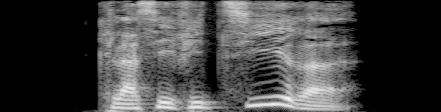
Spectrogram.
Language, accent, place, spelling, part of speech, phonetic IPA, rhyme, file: German, Germany, Berlin, klassifiziere, verb, [klasifiˈt͡siːʁə], -iːʁə, De-klassifiziere.ogg
- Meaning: inflection of klassifizieren: 1. first-person singular present 2. singular imperative 3. first/third-person singular subjunctive I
